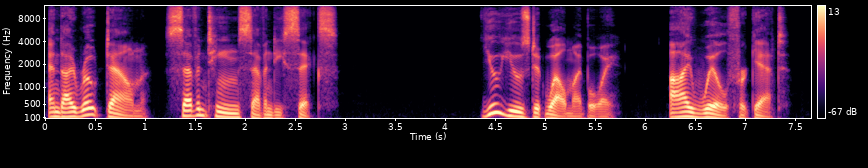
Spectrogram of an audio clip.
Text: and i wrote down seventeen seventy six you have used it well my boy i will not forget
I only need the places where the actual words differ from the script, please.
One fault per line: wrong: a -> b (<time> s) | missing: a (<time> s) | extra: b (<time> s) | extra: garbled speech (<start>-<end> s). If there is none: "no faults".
missing: have (4.5 s)
missing: not (6.8 s)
